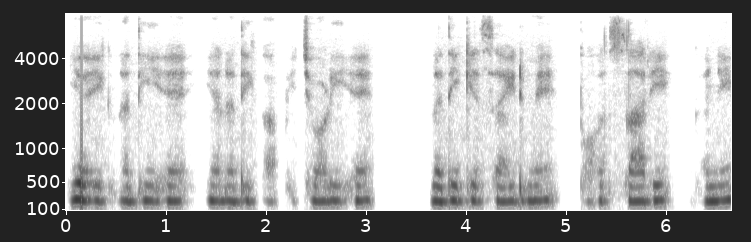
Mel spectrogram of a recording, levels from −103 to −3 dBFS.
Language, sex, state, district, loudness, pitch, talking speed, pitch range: Hindi, female, Uttar Pradesh, Etah, -43 LUFS, 220 Hz, 155 wpm, 215-225 Hz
